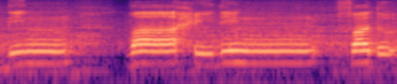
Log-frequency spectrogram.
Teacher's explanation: دن پہ 2 تنوین آ گئی تو یہاں پہ اخفا ہوگا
